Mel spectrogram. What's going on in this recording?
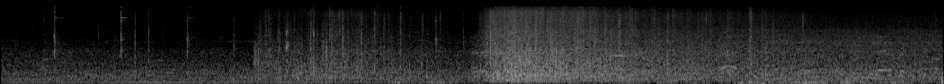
(suddenly) flying pigeons in Istanbul
A short recording of a group of piegons that start to fly. Working people can be heard. Recorded for a soundscape project.
birds, flying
